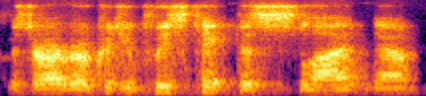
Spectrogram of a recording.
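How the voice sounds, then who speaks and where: A man acting as hearings officer, calling on counsel and swearing in a witness in a halting way with many fillers, heard through a dull lo-fi hearing recording. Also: mid-range voice, steady tone, pushed and bright, breathy edge. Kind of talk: formal proceeding moderation. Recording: dull lo-fi remote hearing audio.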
